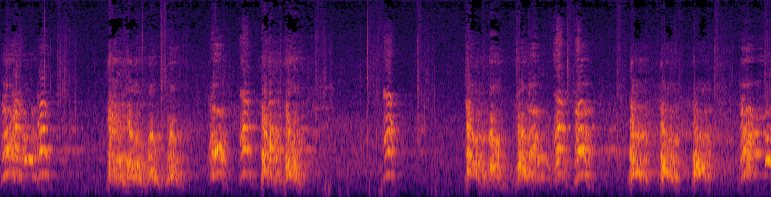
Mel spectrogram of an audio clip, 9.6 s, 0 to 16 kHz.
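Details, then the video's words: Dog barking at Pyrga: bursts of sharp, harmonic barks in quick runs, a pause near the middle, then another rapid volley of yapping barks. "Pyrga Barking Nightmare 18"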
